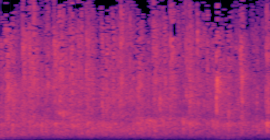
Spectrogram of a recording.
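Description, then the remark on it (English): An audience claps steadily, a dense, even wash of many hands that stays loud and sustained throughout with no voices over it. “Right, so give Adam a big round of applause.”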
